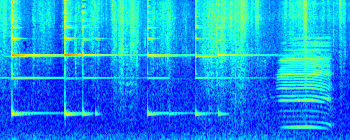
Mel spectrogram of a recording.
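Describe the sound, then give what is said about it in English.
A small spotted calf gives one short moo near the end, after several ringing bell-like clanks spaced through the first few seconds. “Actually, it was a calf. The small, spotted animal approached us cautiously, sniffing the air.”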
